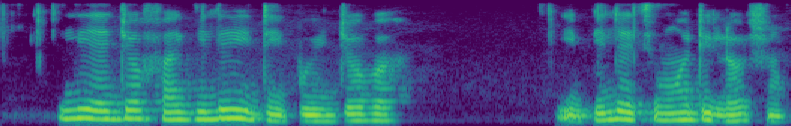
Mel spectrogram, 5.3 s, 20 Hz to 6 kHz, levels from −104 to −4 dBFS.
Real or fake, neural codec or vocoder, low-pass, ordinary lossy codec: real; none; 5.4 kHz; none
